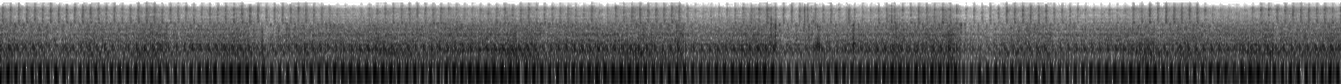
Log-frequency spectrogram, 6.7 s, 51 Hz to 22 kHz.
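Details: About 35-year-old log splitter refreshed with new pump, valve, filter, rebuilt cylinder and hoses, swapped-in 12HP single-cylinder engine: loud low beat dipping and recovering several times; governor hunts a little, owner suspects carburetor needs adjustment.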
